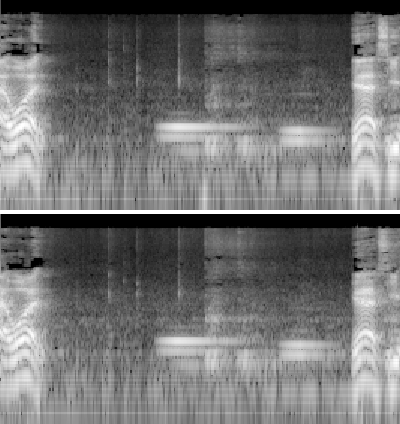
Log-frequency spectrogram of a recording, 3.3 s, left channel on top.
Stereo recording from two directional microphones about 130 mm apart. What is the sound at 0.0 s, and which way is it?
Speech, 30° left (ahead or behind).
